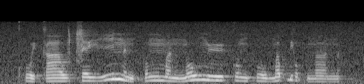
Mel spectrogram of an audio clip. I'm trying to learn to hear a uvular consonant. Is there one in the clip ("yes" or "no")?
no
